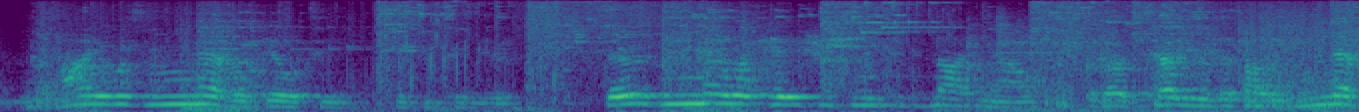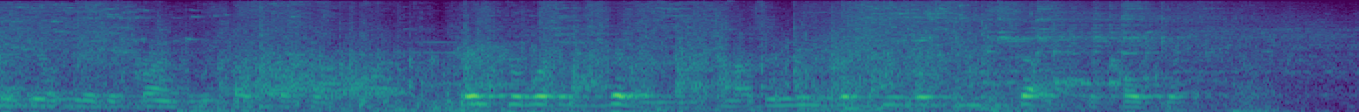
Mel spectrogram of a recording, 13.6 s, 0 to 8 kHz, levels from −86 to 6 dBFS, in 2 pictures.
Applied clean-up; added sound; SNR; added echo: none; Shatter; 7 dB; reverberation time 0.7 s.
